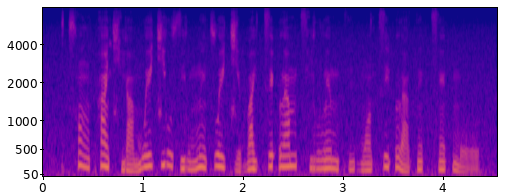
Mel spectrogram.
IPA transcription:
t͡sʰɔ̃˥˧ŋpʰã˥˧t͡ɕʰja˨˩ mwe˦t͡ɕju˥˧ sju˧mĩ˥˧t͡swe˥˧ t͡ɕe˨˩ba˥˧j t͡se˦ʔlã˦mt͡sʰju˧ lẽ˥˧mt̪ʰi˧bɔ̃˧ t͡si˦ʔ la˨˩t̪ĩ˦t̚ sẽ˦t̚mo˨˩

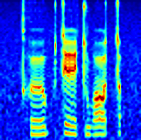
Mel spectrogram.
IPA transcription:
kʰɵːkʷteːtwɔt

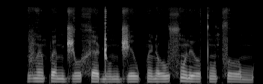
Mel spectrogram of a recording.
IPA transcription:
vɛ̃pɛnd͡ʒɤ xɛ ɖõnd͡ʒeu̯ pɛ̃ɳɤu̯ sõɾʲɤ t̪õt͡sɤm

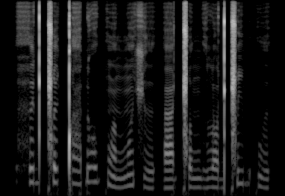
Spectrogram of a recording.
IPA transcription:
hɘ˥dǁɘ˥ǃa̤˥ ɗɔ̤˥kʷã˩ ŋʷĩ˥ʃɘ˩ | a˩ ǁɤ˩ŋʷi̤˩lɔ˩d ǁi˥bkʷɘ˩

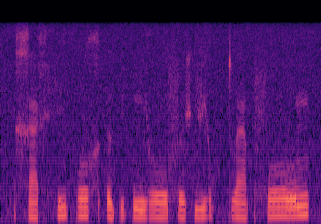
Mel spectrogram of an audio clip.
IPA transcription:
xaxhip ox ʔəpʲəpmʲoː føʃvʲop tʷaːpfoːm

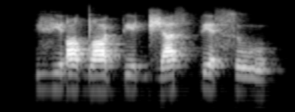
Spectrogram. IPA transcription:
vʲʉɾodˤe pʲɵd͡ʒaspʲɐ su

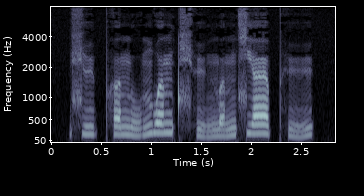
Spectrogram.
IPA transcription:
ɕy˥pʰə˥n u˧˥ n̪wə˥n t͡ɕʰy˨˩ n̪ə˧˥nɕjɛ˥ pʰy˨˩˦

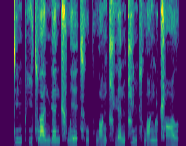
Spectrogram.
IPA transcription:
t̪y˥npʰi˥˧t͡swa˥˩ɪ̯ mɥɛ˥nʈ͡ʂʰwḛ˨˩ɪ̯ t͡sʰu˥˩pʰwɑ˧˥ŋ t͡ɕʰɥɛ̰˨˩n t͡ɕy˥˩n t͡sʰwɑ˥ŋlu˨ʈ͡ʂʰɑ˧˥ʊ̯

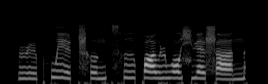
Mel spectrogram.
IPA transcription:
ɻɻ̩˨˦pʰwe˥˨ɪ̯ ʈ͡ʂʰɤ˨˦ŋt͡sʰɹ̩˦pɑ˦ʊ̯ɻwɔ˦ ɕɥɛ˦ʂa˨˦n

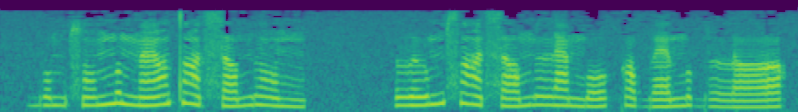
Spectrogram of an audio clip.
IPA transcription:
bomsˤõmə mæ̃tˤæ̃ sʌmðˤõm | ðɯmsˤæ̃ sʌmlːæm okʌb ɛməb lːʌ

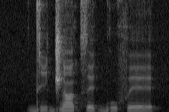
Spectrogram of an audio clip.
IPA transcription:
di˨ d͡ʒã˦t͡se˨ ɡ͡bu˨fe˨

